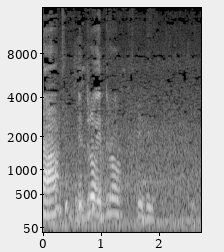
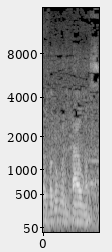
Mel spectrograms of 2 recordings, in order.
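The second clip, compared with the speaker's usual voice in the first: normal talking voice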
